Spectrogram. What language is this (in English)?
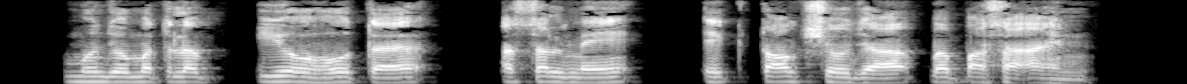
Sindhi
